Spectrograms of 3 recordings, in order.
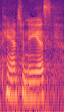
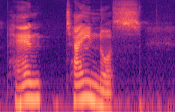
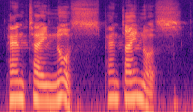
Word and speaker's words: Pantaenus: We had Pantanius.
